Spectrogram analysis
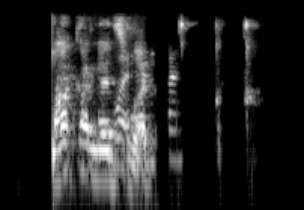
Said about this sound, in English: I'm knocking on a piece of paper, which is made from a tree, so it's wood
